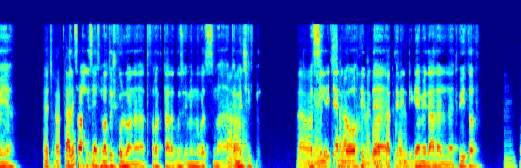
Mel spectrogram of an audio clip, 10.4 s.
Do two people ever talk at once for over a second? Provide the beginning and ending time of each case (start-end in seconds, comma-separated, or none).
6.2-8.2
